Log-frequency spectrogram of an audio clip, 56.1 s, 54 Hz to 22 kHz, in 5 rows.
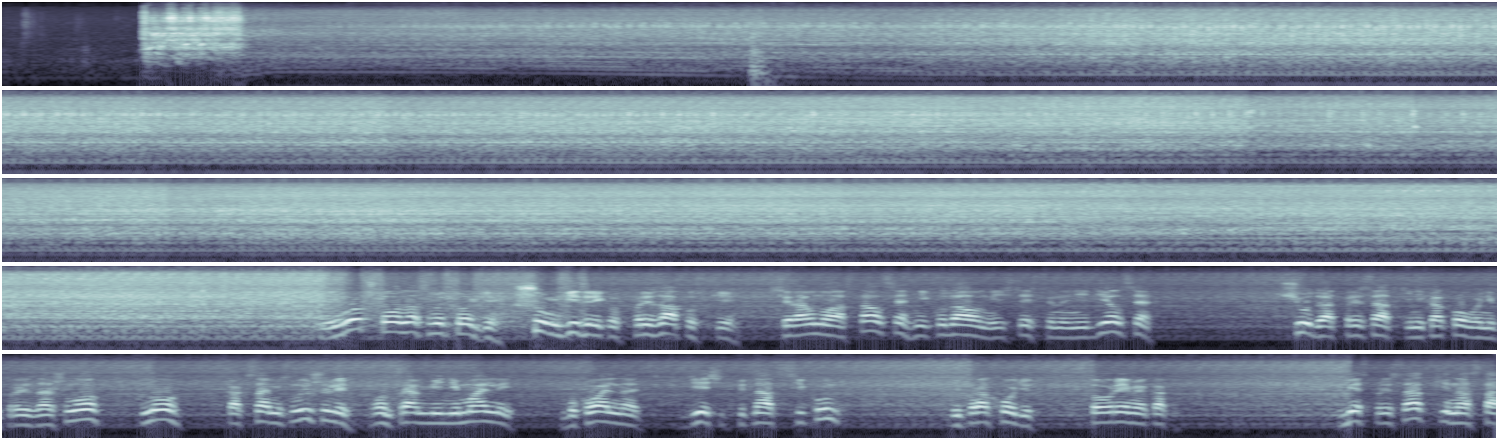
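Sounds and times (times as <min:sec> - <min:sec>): car engine idling: 0:01.0 - 0:56.0
engine cranking: 0:01.1 - 0:02.0, 0:04.6 - 0:56.0
valve lifters tapping: 0:20.1 - 0:22.4.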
